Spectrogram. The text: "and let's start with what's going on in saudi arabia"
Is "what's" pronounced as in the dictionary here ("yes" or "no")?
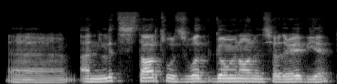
no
